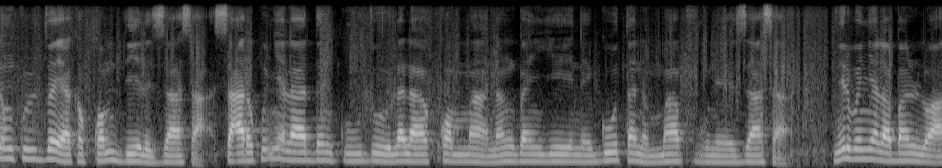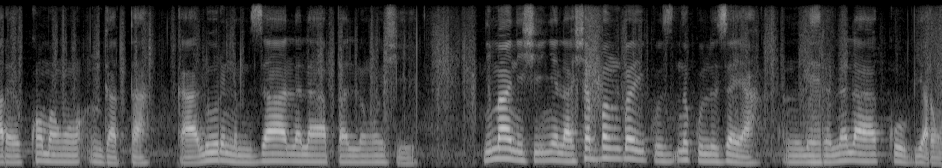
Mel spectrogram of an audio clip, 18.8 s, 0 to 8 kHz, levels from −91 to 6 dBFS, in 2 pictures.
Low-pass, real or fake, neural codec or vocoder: 7.2 kHz; real; none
